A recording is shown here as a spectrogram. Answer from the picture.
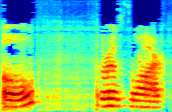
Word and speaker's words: au revoir: So O-A-U is basically pronounced as it's basically pronounced as au revoir. Revoir. Wow. Yeah, just like that. Au revoir. So au revoir, A-U-R-E-V-O-I-R. So yeah, French is basically like confusing, Like O is this. How can A-U, like A-U is like not O, right? So like something else. We don't pronounce in English A-U, O, right?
